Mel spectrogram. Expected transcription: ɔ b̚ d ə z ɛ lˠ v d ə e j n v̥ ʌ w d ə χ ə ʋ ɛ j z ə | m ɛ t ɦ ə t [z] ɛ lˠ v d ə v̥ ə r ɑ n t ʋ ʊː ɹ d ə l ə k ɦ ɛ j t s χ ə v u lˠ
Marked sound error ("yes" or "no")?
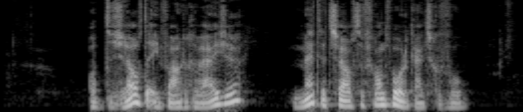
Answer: yes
